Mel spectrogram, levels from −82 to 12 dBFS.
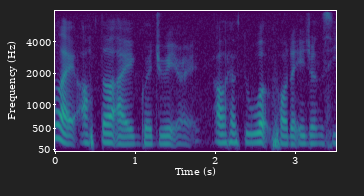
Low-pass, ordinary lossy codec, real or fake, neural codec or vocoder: none; none; real; none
